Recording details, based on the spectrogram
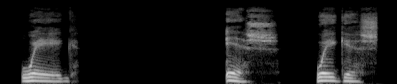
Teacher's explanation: Emphasize wag and soften ish.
